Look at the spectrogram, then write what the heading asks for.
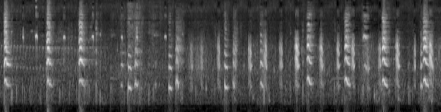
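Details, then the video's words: Coot calls: short, nasal, harmonic notes repeated in quick, irregular runs by several birds. Some notes are louder and closer, and there is no other clear sound. "Tiếng Chim sâm cầm"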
